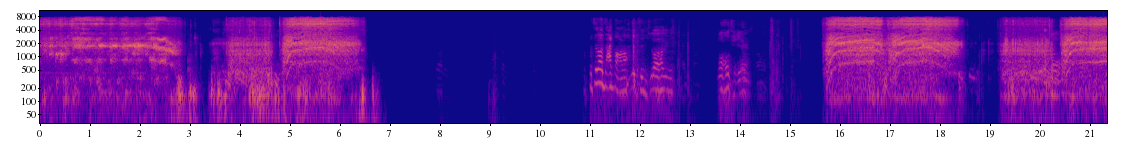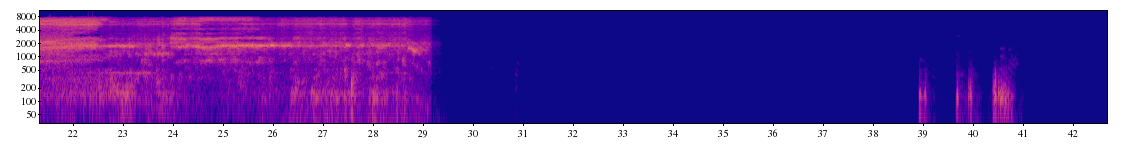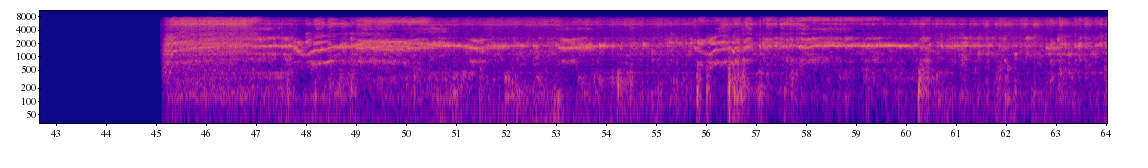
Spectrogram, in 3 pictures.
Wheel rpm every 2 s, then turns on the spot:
230, 90, 70, 20, 0, 0, 0, 10, 130, 30, 130, 230, 230, 230, 120, 0, 0, 0, 0, 0, 0, 0, 50, 220, 210, 220, 230, 230, 210, 230, 230, 230.
18-20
